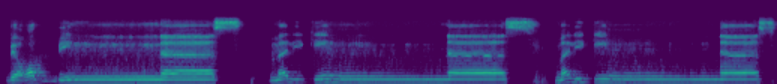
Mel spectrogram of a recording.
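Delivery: slow drawn-out recitation; slow tajweed chant; Quran recitation. Shown as a demonstration. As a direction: recite slowly, holding each नास. Continues recitation demo.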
